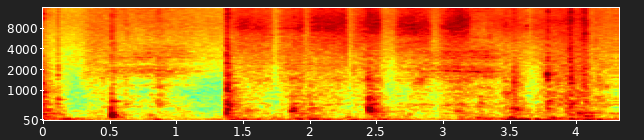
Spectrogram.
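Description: A cloth rag rubbing over the surfaces of a kitchen cabinet, with a few light knocks, the sharpest about a second and a half in, as a cabinet door is handled and opened.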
